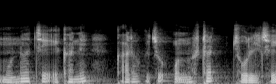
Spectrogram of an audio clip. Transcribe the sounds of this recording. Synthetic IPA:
monuat͡ɕʰeʔḛkʰaneka̰ɾokit͡ɕʰuo̰nuʃʈʰant͡ɕolt͡ɕʰe

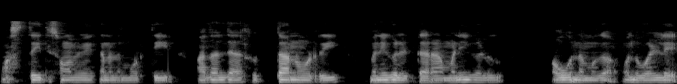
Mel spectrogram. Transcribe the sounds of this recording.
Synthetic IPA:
mɐst̪ɐjt̪iswaːmiʋeːkɐnɐd̪ɐmuːɾt̪i | ɐd̪ɐlːiɐɾsut̪ːaːnoːɽɾi | mɐnɛɡɐɭiʈːaːɾɐmɐnɛɡɐɭu | ɐʋunɐmɐɡɐond̪uɔɭːe

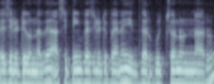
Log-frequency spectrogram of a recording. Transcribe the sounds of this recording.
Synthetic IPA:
pʰes̬iliʈiunːɐd̪ia̰ːsiʈːiŋɡpʰes̬iliʈipɐjnɐːid̪ːɐɾukut͡ʃːoːnunːaːɾu

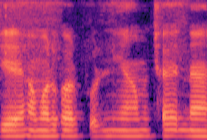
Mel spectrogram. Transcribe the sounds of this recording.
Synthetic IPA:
eɦamaɾɡʱɔɾpuɾnijamt͡ʃʰaena

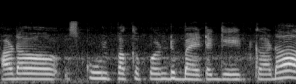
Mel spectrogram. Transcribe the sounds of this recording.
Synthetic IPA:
ɐɽɐskuːlpɐkːɐpːɐɳɖɯbɐjʈːɐɡeːʈ̚kaːɽaː

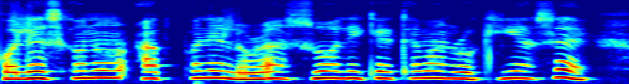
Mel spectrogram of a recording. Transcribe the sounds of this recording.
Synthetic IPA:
kɔlezkʰanɔɹak̚panɛloɹasualikɛtɛmanɹokʰiasɛ

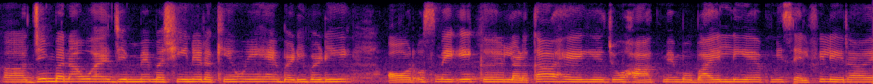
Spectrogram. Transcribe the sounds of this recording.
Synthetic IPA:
d͡ʒɪmbɐnaɦuaɦɛd͡ʒɪmːẽmɐʃiːnẽɾɐkʰeɦuiɦɛ̃bɐɽibɐɽi | ɔːɾʊsmẽʔeːklɐɽkaɦɛjed͡ʒoːɦaːt̪ʰmẽmoːbaːɪlːieɐpnisɛːlfileːɾɐɦaɦɛː

